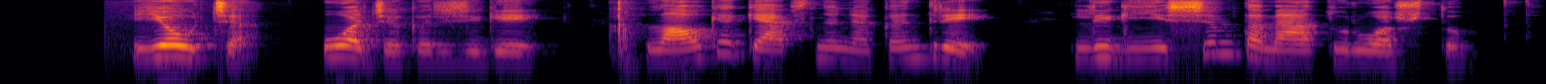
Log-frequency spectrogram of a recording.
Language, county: Lithuanian, Klaipėda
